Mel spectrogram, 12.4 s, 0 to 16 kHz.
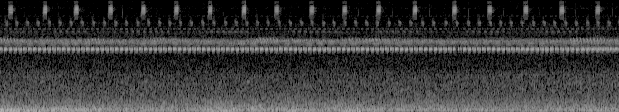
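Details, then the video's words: Quiet countryside summer night filled with grass insects: a constant piercing trill plus crisp chirps repeating roughly every 0.6 seconds, with little background rumble. "여름밤의 포근한 풀벌레 소리"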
